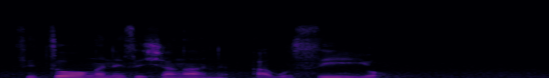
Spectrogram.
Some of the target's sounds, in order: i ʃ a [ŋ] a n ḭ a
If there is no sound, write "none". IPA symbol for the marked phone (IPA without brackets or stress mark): ŋ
